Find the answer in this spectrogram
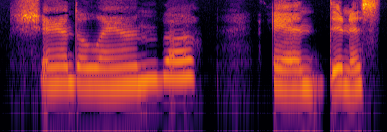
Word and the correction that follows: Sharelanda: You're really close. It was Sharelanda.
